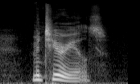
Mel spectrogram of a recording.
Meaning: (noun) plural of material; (verb) third-person singular simple present indicative of material
- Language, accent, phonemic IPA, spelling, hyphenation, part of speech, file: English, US, /məˈtɪɹi.əlz/, materials, ma‧te‧ri‧als, noun / verb, En-us-materials.ogg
